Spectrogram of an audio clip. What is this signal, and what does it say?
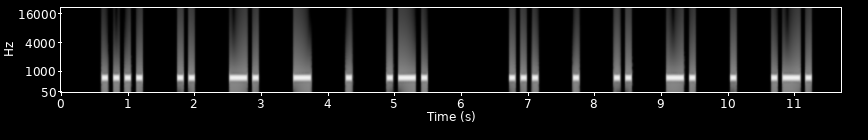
Morse code, heard as a keyed tone, about 14 wpm, spaced as for 10 wpm, 700 Hz. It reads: HINTER SEINER
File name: Morsekurs / Witze / Witz 03.Juli 2018, 50 F70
